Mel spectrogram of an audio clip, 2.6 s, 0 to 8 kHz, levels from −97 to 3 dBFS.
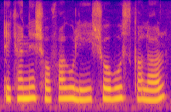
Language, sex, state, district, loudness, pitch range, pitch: Bengali, female, West Bengal, Alipurduar, -13 LUFS, 240-260 Hz, 255 Hz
